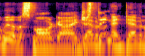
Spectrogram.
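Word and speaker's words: Devon: Devin rhymes with seven. It does rhyme with seven.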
